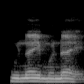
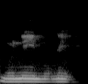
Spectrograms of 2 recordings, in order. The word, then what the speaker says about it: mune: Mune Mune, not Muni Muni. He emphasized that.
